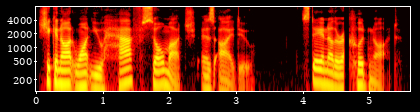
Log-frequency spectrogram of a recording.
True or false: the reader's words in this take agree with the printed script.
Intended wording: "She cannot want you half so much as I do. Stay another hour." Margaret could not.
false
